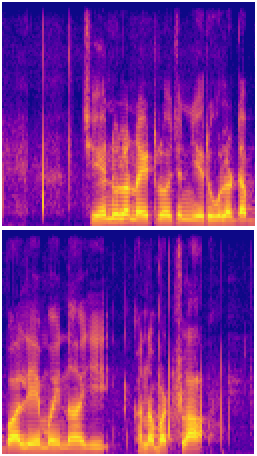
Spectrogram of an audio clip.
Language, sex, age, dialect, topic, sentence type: Telugu, male, 18-24, Southern, agriculture, statement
